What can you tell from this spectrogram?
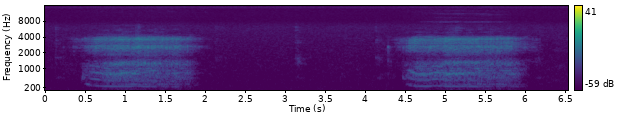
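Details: Sleeping toddler snoring: two drawn-out, buzzing snores on in-breaths, about four seconds apart, with quiet between.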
